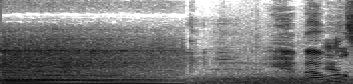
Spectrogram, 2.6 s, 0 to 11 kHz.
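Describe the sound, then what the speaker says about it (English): Turbocharged three-cylinder engine of a 2023 Toyota GR Corolla revving hard with strong low harmonics for over a second, then cutting off into road rumble and background noise. "so turbocharged three-cylinder under the hood"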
